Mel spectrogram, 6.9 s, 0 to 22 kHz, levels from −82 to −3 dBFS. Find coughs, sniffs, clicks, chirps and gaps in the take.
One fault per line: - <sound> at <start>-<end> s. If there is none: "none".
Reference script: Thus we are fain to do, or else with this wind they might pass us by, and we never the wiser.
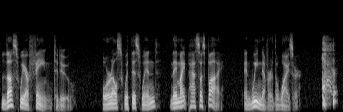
- throat clearing at 6.4-6.8 s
